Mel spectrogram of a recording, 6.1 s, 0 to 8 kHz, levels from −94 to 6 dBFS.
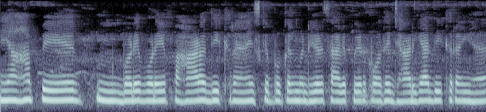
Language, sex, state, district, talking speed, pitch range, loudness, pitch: Hindi, female, Chhattisgarh, Bilaspur, 205 wpm, 205-220 Hz, -15 LUFS, 210 Hz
